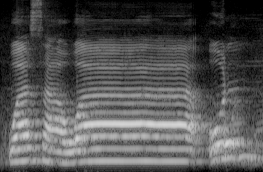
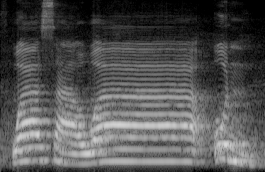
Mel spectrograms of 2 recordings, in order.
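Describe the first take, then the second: The two takes are said the same way.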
